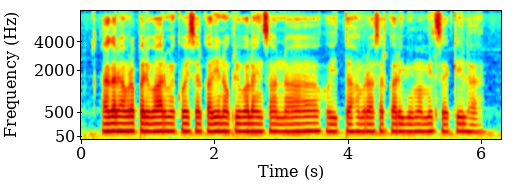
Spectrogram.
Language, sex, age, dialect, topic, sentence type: Magahi, male, 18-24, Western, agriculture, question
